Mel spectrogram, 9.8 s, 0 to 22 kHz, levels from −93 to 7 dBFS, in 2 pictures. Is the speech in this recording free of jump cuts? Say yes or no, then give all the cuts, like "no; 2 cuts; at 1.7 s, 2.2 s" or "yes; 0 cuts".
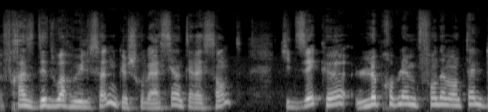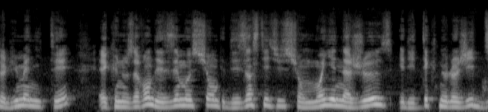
no; 1 cut; at 7.1 s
